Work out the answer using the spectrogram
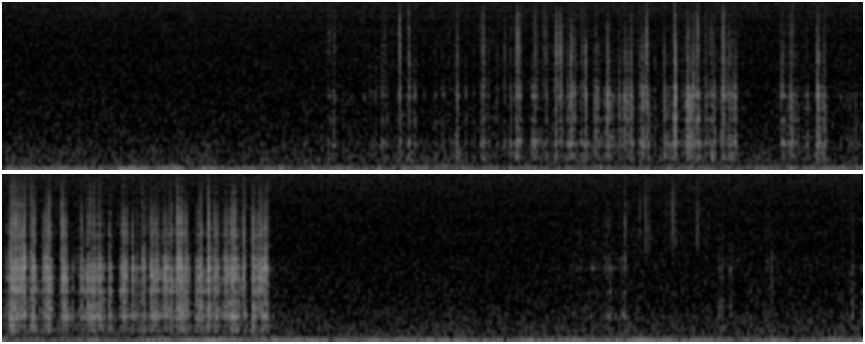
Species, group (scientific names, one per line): Acheta domesticus
Orthoptera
